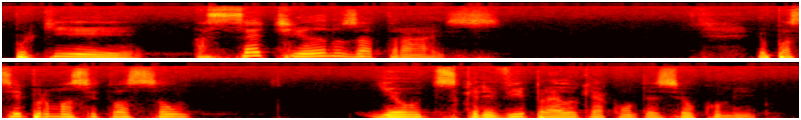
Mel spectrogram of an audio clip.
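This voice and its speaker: A man's voice: on the high side, moderate pace, pauses often, mellow, husky. A man preaching a sermon as pastor, with impassioned delivery, quoting prayers aloud. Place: church hall. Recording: church hall reverb.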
